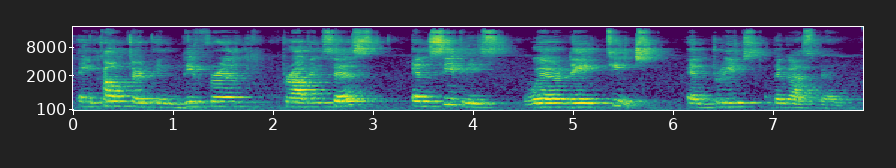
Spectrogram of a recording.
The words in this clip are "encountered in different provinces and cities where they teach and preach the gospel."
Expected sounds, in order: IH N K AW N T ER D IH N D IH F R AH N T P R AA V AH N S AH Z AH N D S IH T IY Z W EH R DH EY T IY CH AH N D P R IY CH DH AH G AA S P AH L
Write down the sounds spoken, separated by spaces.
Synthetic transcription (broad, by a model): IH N K AW N T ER D IH N D IH F R AH N T P R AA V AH N S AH S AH N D S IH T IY S W EH R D EY T IY CH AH N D P R IY CH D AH G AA S P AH L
